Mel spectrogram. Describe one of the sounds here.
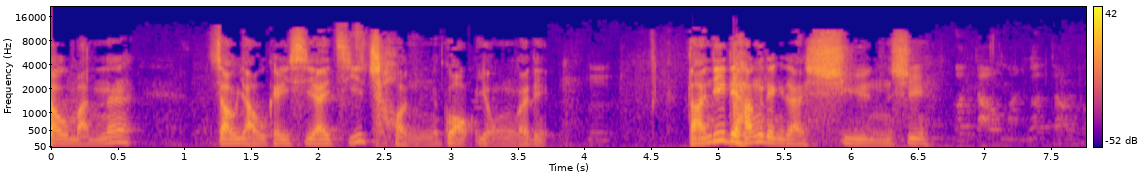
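An elderly man lectures calmly into a microphone.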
